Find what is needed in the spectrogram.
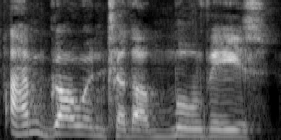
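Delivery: slow, loud and pointed; defiant. Acted. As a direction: throw it in her face. Defiant reply.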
